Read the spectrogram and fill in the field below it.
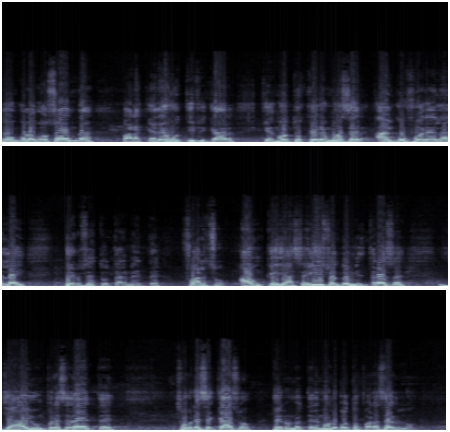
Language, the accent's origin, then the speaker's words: Spanish; Honduras; ni como diputados, ni como partido, ni como pueblo hondureño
